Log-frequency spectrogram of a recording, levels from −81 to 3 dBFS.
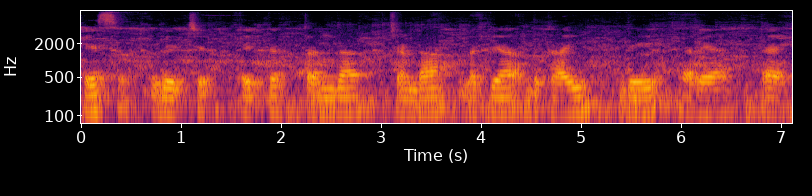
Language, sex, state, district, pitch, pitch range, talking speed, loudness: Punjabi, male, Punjab, Fazilka, 105 Hz, 105-110 Hz, 85 wpm, -20 LUFS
